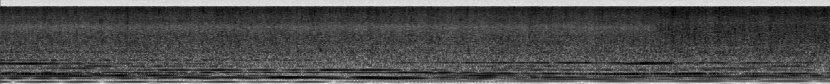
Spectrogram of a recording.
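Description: Soft background music of sustained, slowly changing chords, shifting about halfway through, over the steady rush of river water.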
